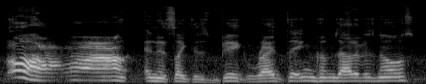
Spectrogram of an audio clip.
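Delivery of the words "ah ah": imitating Arnold. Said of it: "and he's like".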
